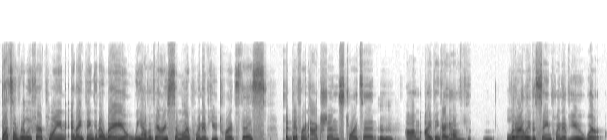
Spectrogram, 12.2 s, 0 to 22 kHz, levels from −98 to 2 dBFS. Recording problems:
distortion; slight; 10 dB below the speech
choppy; very; at 2 s, from 4.5 to 6.5 s and from 7.5 to 9.5 s; 11% of the speech affected

